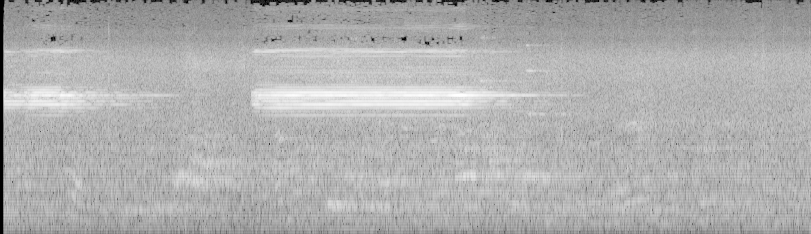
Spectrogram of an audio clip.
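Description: A referee's whistle blown twice: a short blast, then a long steady blast of about two seconds. The long whistle is the signal calling swimmers to step up onto the starting blocks.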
